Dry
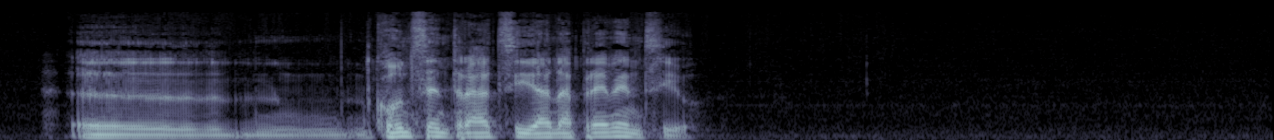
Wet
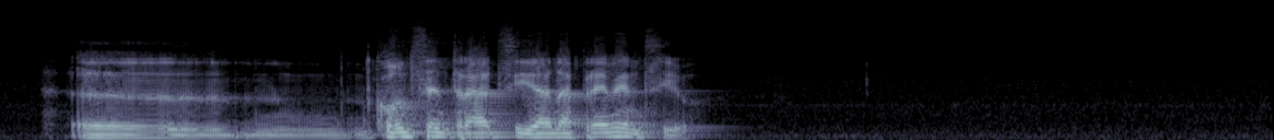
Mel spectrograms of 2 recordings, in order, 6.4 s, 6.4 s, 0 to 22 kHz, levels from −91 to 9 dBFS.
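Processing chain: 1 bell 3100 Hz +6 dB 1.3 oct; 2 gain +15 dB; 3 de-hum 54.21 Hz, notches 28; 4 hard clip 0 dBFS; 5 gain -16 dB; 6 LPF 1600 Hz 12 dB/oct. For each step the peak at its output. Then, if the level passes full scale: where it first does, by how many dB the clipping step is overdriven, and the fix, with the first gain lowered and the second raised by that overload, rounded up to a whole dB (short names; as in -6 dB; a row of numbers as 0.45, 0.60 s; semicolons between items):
-7.5, +7.5, +8.0, 0.0, -16.0, -15.5 dBFS; step 2, 8.0 dB; step 2 +7 dB, step 5 -8 dB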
